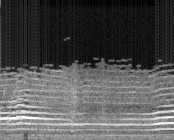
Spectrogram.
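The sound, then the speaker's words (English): Several kittens meow loudly and continuously at feeding time, their high, thin cries overlapping into a steady chorus with no talking. “Now, it's a little loud, but this is feeding time. This is cat baby feeding time.”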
